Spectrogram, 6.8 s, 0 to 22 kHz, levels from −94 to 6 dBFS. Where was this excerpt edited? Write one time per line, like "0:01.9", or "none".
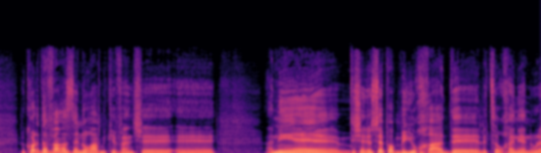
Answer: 0:01.2
0:04.4
0:05.0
